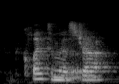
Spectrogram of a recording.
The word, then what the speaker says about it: Clytemnestra: am I saying her name right? Clytemnestra. Clytemnestra. That's how we're saying it. Okay. Clytemnestra.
